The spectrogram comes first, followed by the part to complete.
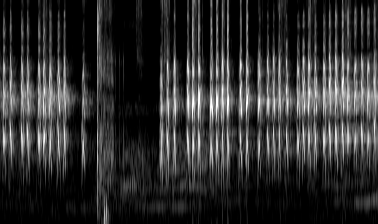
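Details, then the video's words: Rapid scratchy ngekek chatter from a male sooty-headed bulbul, used to excite breeding condition; quick rattling runs broken by a sharp thump and a short gap before the chattering resumes. "kicau suara burung trucukan jantan ngebrem ngekek garuda ini ampuh menaikkan birahi trucukan bahan"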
